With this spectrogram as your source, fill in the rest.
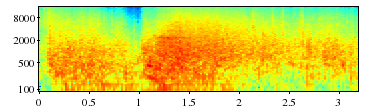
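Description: A body splashes into water.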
